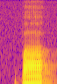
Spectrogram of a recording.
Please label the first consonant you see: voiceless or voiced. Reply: voiceless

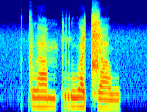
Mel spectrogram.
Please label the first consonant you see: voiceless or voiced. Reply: voiceless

